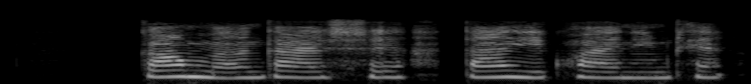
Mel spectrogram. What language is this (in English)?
Chinese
